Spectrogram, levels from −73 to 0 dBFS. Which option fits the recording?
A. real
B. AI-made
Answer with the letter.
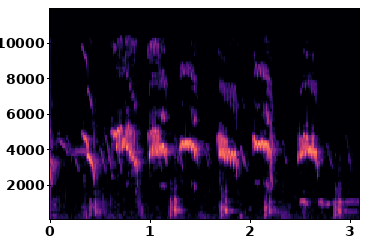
A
